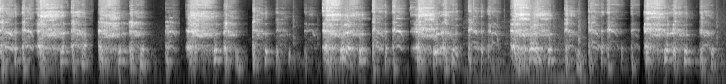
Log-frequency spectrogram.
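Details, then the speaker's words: Man who coughed all evening and says coughing makes him feel as if his eyes bulge out: a long run of loud, harsh coughs in repeated bursts with brief gasps between them, a persistent cough. "Мне так плохо, когда я кашляю, что такое ощущение, что глаза на лоб вылазят."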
